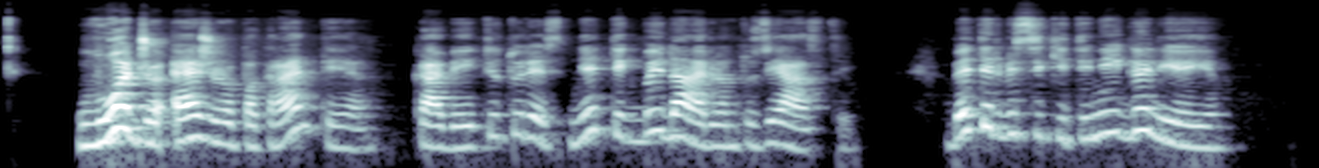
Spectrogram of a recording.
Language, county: Lithuanian, Utena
